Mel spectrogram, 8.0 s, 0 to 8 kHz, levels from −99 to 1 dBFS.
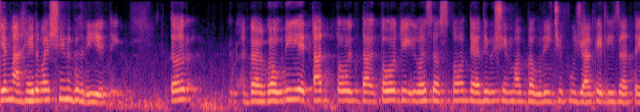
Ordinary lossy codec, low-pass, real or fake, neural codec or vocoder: none; none; fake; codec, 16 kHz, 2 kbps, FreqCodec, smaller model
